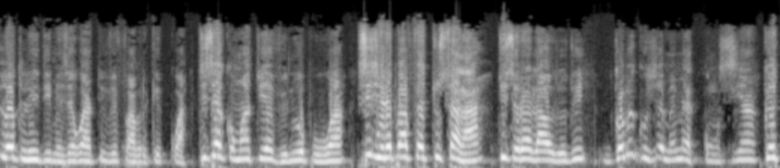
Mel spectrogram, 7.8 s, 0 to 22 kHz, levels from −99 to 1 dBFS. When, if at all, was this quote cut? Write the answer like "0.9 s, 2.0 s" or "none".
5.9 s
